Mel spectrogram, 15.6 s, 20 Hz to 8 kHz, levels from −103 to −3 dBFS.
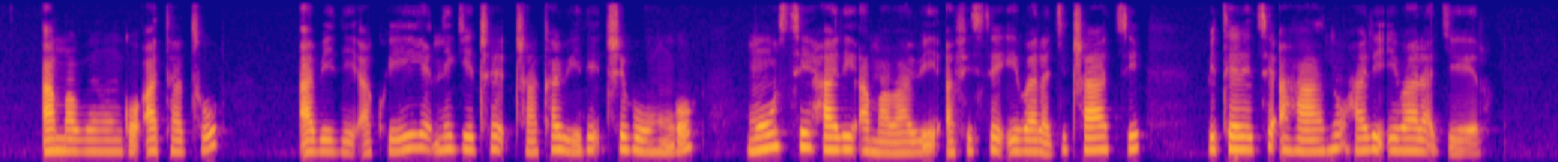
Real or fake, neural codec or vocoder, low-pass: real; none; 7.2 kHz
